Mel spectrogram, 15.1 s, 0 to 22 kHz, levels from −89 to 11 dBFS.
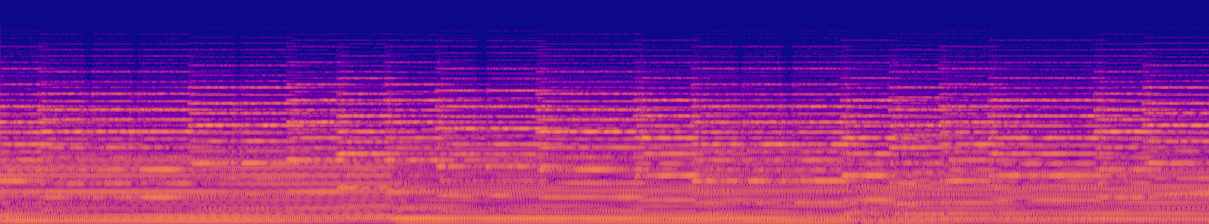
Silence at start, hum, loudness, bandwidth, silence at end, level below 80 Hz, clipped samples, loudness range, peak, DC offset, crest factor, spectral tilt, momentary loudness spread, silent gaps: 0 s; none; -18 LUFS; 9.8 kHz; 0 s; -30 dBFS; under 0.1%; 1 LU; -6 dBFS; under 0.1%; 14 dB; -5 dB/octave; 3 LU; none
